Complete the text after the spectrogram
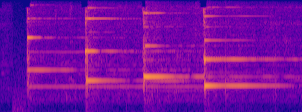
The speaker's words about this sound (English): I'm going to play some more music here. Okay. ….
